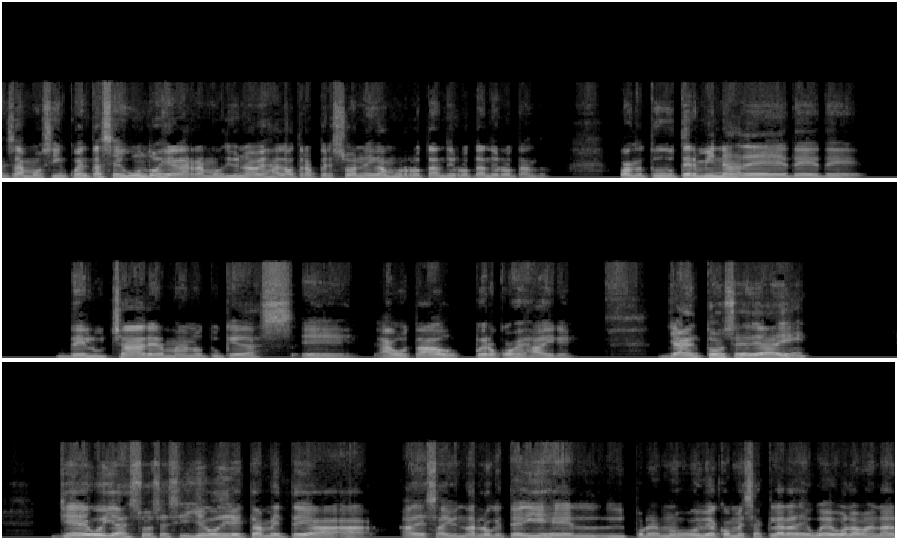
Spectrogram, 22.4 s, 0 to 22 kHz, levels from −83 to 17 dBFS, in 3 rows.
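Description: Mains hum runs through the whole speech clip: a steady low tone at 50 Hz sitting beneath the speech, at roughly 30 dB below it. Power-line current is leaking into the signal, most likely through a ground loop or a nearby transformer.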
